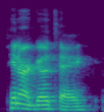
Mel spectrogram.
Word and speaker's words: Pinargote: Pinargote for the American pronunciation.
